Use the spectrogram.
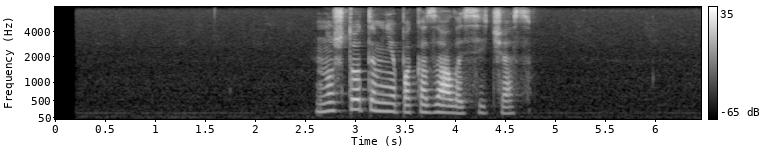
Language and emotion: Russian, neutral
